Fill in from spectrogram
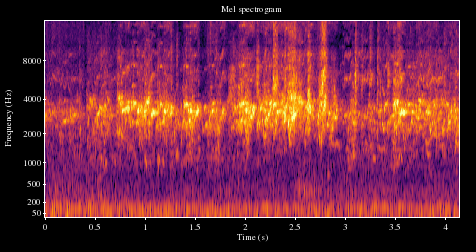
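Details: Budgerigar mating sounds meant to encourage breeding: steady, bright high warbling chatter with quick twittering notes and short squeaks, unbroken throughout.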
